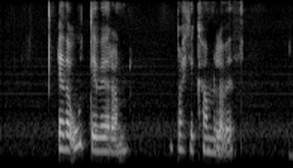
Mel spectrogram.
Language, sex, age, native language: Icelandic, female, 20-29, Icelandic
